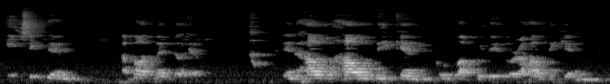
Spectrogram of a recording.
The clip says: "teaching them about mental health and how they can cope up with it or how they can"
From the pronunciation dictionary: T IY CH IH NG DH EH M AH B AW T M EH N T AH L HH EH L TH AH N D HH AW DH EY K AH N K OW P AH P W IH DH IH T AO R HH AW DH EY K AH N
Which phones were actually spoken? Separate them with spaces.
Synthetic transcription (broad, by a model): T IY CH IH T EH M AH B AW T M EH N T AH L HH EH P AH N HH HH AW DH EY K AH N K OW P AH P W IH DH IH T AO R HH AW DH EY K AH N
